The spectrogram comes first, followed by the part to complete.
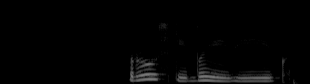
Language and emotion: Russian, sad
